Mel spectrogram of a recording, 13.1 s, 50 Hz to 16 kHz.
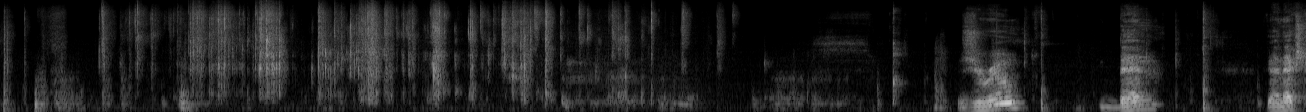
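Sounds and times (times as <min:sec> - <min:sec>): card pack wrapper crinkling: 0:01.0 - 0:07.4.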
